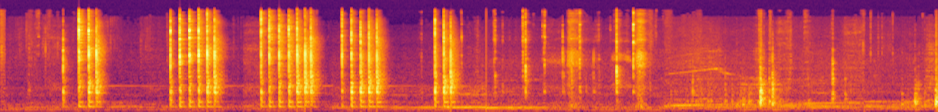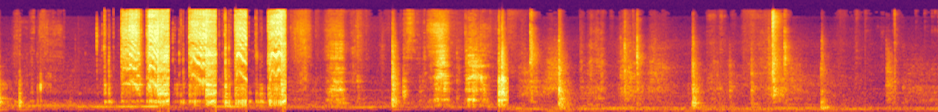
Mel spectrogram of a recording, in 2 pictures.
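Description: Workshop assembly sounds: sharp wooden knocks and clicks in short, quick clusters, with wood sliding and rubbing in between, as a solid wood top is fitted onto a painted wooden chest of drawers. The busiest, loudest run of knocks comes about halfway through.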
